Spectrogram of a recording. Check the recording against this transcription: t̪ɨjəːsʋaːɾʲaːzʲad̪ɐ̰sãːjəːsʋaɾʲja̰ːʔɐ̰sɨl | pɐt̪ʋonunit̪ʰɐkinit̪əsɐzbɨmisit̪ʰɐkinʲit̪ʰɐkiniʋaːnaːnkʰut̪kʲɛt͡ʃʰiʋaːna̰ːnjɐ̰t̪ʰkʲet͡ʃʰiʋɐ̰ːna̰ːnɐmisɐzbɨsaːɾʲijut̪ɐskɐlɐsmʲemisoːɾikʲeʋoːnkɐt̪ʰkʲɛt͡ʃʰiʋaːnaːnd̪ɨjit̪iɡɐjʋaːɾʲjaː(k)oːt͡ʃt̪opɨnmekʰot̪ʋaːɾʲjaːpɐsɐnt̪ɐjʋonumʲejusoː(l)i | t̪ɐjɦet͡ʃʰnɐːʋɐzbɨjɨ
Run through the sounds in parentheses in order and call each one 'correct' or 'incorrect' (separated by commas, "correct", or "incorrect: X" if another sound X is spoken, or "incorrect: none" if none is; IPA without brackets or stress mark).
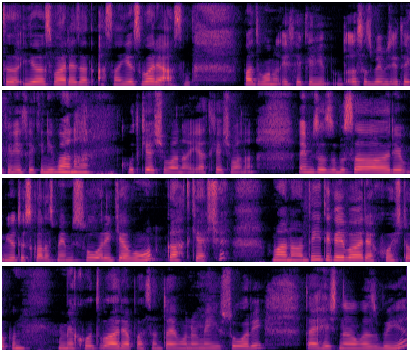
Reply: incorrect: kʰ, incorrect: ɾ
